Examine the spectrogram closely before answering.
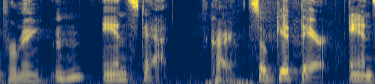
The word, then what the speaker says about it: Anstadt: a favor can we start with you correctly pronouncing your last name for me and Stat okay so get there and stats that's a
